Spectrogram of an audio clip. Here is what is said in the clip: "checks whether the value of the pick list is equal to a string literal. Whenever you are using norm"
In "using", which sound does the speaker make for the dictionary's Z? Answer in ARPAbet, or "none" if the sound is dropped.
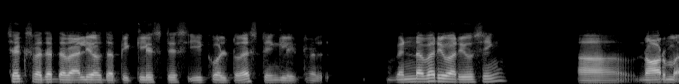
S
